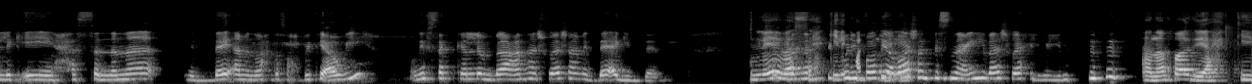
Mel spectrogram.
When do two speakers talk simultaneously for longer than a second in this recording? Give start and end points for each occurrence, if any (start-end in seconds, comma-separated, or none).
7.7-9.2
